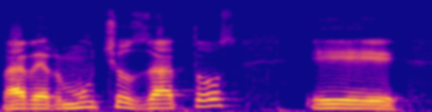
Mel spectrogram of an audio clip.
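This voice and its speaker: A man's voice: medium pitch, lively intonation, a little slow, clean tone. Emphatic Mexican man on a panel. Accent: Mexican Spanish. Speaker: panel guest. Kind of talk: casual panel discussion. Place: radio studio.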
